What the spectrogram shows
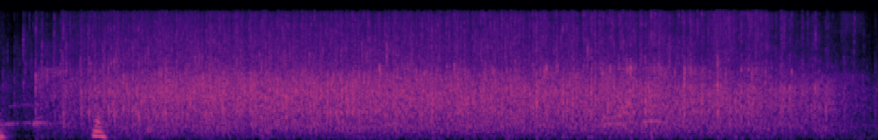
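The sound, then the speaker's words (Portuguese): A large audience breaks into sustained, dense applause for Jesus that holds steady at full volume for several seconds before tapering slightly at the end, with a brief vocal cry near the start. “Meu desejo para mim, para você, para nós, pode aplaudir Jesus.”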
